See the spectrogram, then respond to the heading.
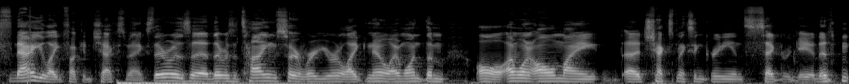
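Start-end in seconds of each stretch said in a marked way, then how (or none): none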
